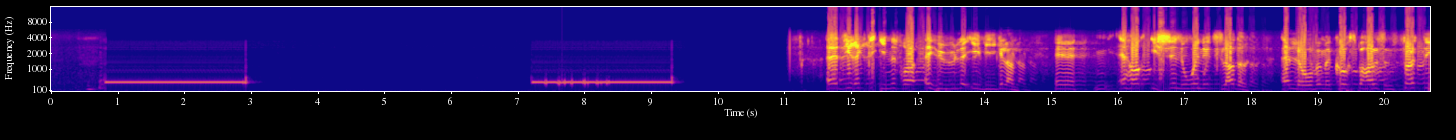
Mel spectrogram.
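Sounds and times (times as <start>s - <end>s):
speech: 0.6s - 1.0s, 12.5s - 20.6s
telephone ringing tone while placing a call: 0.8s - 3.1s, 7.2s - 9.5s.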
